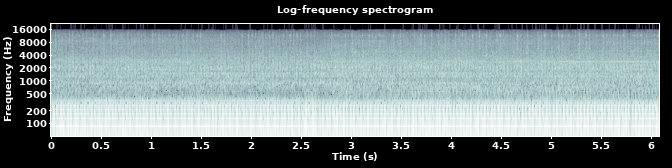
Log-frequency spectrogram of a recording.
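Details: Troy-Bilt 5550-watt generator, pull-started after repairs: loud, steady engine drone at constant speed with an even low throb and no misses or surging; running normally.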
